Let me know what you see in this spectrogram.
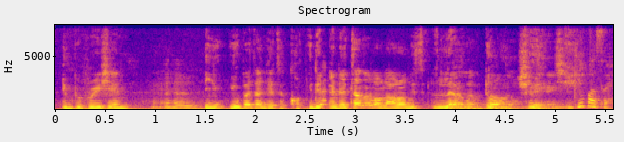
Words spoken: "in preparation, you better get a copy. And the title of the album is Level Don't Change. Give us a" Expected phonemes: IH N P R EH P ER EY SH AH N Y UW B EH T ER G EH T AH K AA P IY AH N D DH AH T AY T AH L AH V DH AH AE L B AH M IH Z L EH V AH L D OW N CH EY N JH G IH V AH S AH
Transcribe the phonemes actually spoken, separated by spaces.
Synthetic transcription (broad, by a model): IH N P R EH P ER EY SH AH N Y UW B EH T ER G EH T AH K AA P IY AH N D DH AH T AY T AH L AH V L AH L AH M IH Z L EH AH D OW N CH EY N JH G IH V AH S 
